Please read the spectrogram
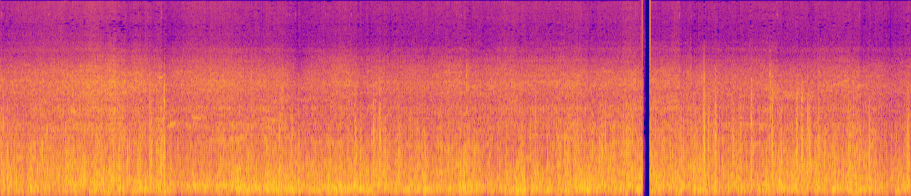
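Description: Wind buffeting the microphone on a moving vehicle, with road and vehicle noise underneath, steady and loud. The sound cuts out for an instant about six and a half seconds in.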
